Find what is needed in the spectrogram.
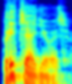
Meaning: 1. to draw, to pull, to attract 2. to summon
- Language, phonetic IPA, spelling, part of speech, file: Russian, [prʲɪˈtʲæɡʲɪvətʲ], притягивать, verb, Ru-притягивать.ogg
